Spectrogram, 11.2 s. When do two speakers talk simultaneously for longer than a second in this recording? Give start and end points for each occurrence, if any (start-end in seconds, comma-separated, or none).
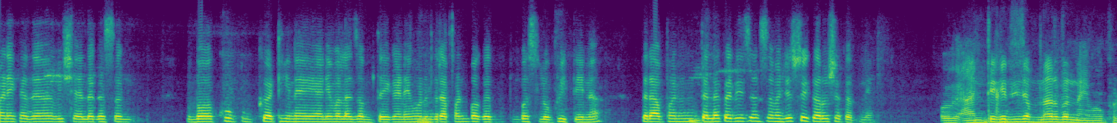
none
